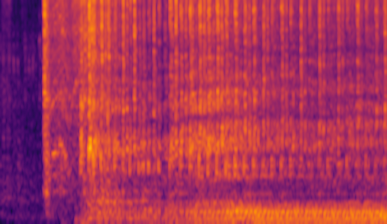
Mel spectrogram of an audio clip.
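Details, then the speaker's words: Corvette (Student Driver car) started after breaking while parked: cranks and catches within a second, then lumpy rough idle, spitting oil out the exhaust; simple fuse apparently not the issue, likely a failed dry-sump scavenge pump located low, hard to see. "Yeah, I think we got the issue. The issue is the scavenge pump, which is down there, and you can't really see it."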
